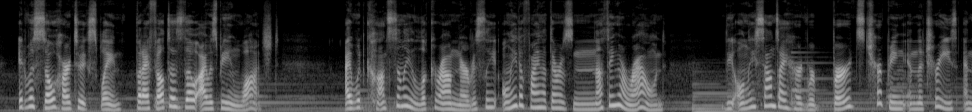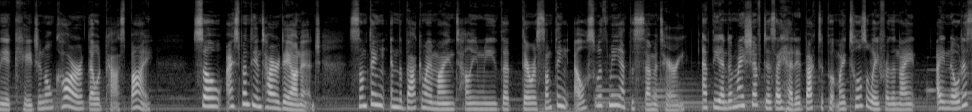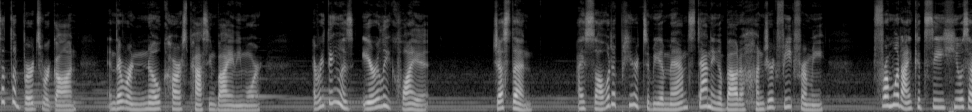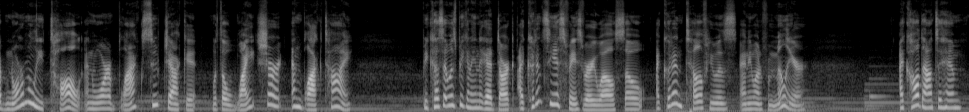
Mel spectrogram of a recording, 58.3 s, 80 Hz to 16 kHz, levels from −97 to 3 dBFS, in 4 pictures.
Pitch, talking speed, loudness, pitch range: 195 Hz, 185 wpm, -31 LUFS, 160-240 Hz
